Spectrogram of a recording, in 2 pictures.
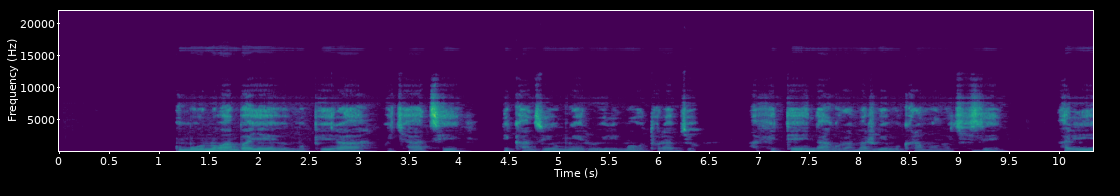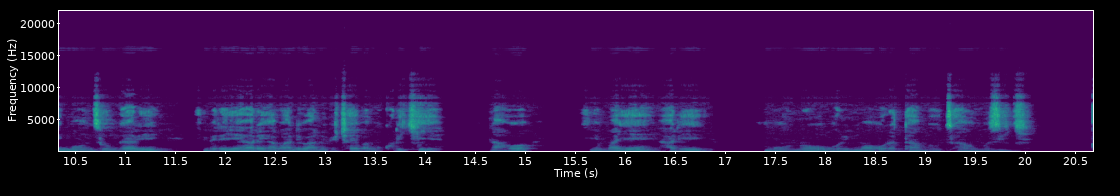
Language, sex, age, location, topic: Kinyarwanda, female, 25-35, Huye, health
